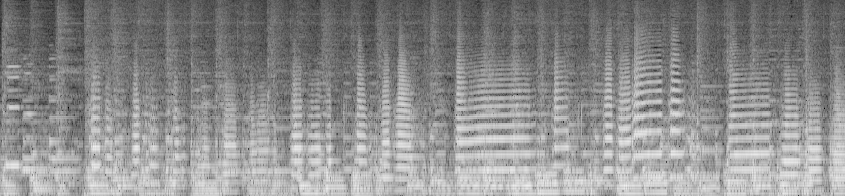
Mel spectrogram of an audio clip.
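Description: Instrumental background music in a jazz style, with brass instruments playing the tune and some notes sliding up in pitch.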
